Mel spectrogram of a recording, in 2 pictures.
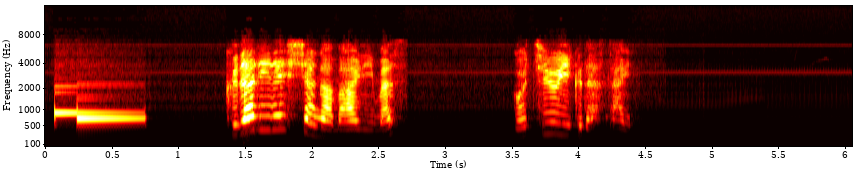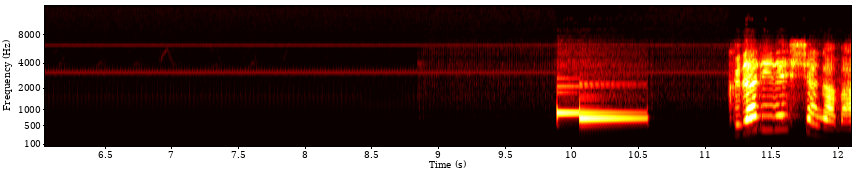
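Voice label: platform 2 down approaching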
